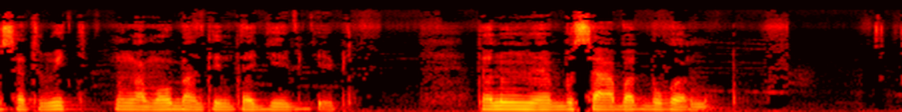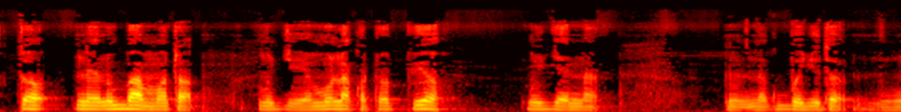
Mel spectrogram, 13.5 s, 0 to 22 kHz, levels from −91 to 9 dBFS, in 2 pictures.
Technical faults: MP3 compression

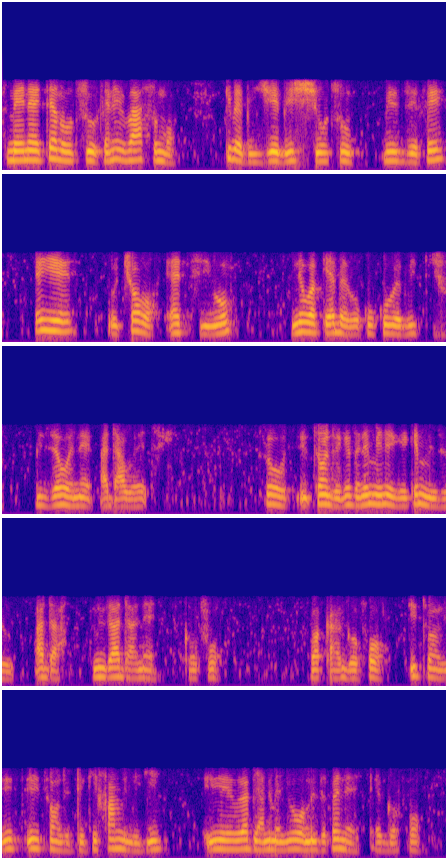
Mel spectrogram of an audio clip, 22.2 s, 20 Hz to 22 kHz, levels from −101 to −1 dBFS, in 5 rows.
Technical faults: overdone noise removal

